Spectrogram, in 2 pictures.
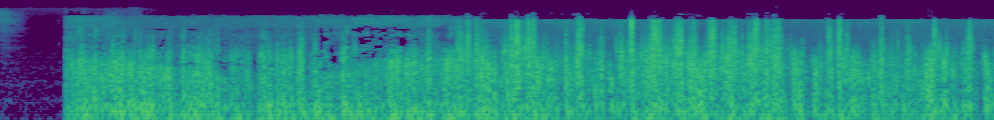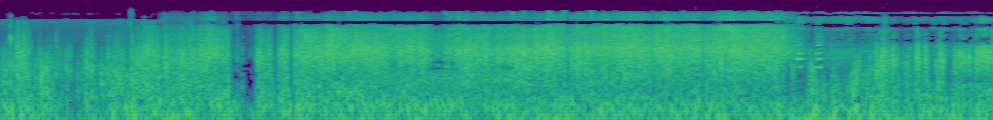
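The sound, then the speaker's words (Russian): Loud, constant blizzard wind roars and buffets the microphone during a snowstorm in the Odesa region of southern Ukraine, a dense unbroken rush of noise with brief gusty dips, and no clear voices. “В Украине сегодня бушует метель, она началась с юга и больше всего задела Одесский регион.”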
